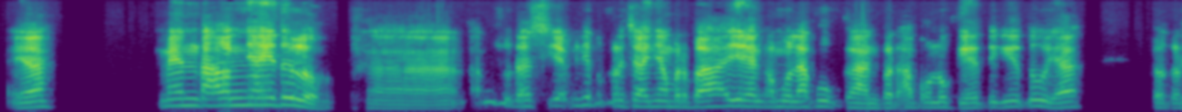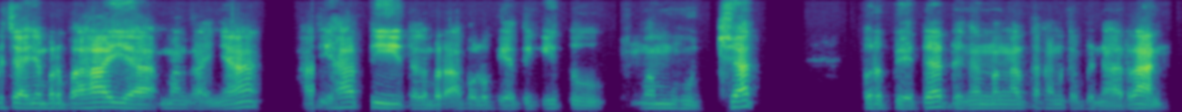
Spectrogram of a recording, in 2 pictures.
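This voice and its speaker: Speaking at a quick pace with no room sound, a man who preaches and comments online gives a casual monologue to the camera. His emphatic delivery moves from quiet asides up to loud, pressing urging, often capped with the tag "ya kan?"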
